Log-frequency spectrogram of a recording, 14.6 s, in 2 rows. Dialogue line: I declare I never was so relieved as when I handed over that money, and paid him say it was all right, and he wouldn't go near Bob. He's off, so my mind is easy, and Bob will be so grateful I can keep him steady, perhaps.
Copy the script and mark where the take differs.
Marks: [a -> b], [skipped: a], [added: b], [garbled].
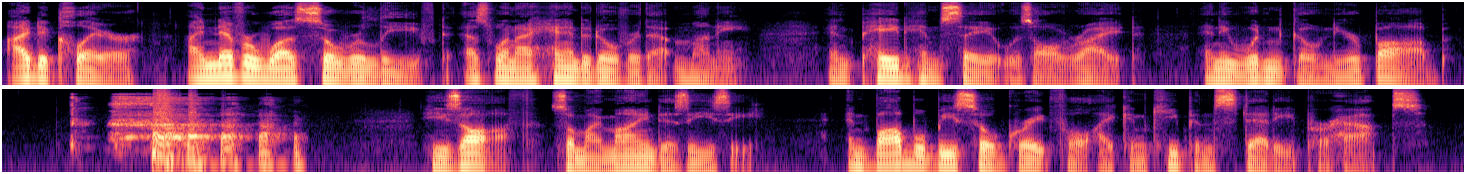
I declare I never was so relieved as when I handed over that money, and paid him say it was all right, and he wouldn't go near Bob. He's off, so my mind is easy, and Bob will be so grateful I can keep him steady, perhaps.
